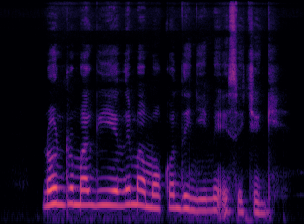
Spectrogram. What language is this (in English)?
Luo (Kenya and Tanzania)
